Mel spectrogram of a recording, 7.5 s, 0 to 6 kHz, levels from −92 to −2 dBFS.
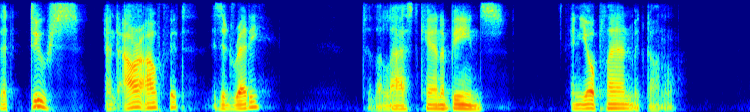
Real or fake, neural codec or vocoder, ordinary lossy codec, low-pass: fake; codec, 24 kHz, 0.9 kbps, DualCodec; Opus, 32 kbps; 5.4 kHz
